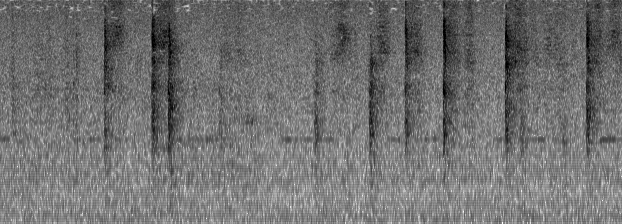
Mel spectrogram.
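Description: Chalk writing on a chalkboard: a faint series of irregular taps and short strokes as symbols are written.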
